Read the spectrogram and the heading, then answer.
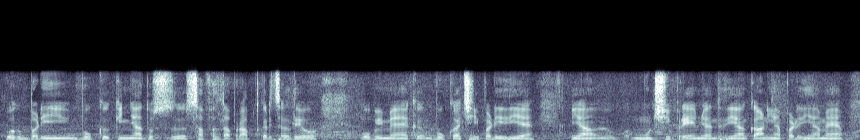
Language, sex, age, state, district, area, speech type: Dogri, male, 30-45, Jammu and Kashmir, Jammu, rural, spontaneous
